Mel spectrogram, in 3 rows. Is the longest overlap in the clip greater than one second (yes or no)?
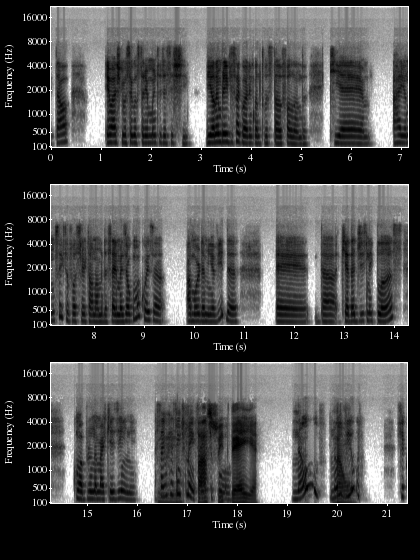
yes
